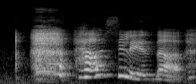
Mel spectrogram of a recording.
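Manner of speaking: choked-up laughing talk.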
